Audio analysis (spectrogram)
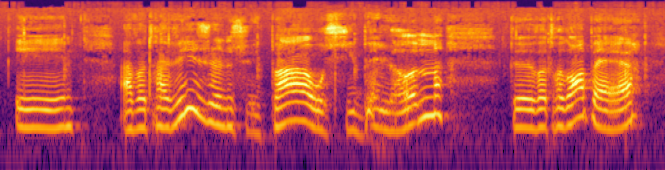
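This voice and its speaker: Using a put-on character voice that is gruff and fairly low for a woman, she speaks at a fairly slow pace with lively intonation and long, frequent pauses. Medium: read story. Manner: curt, dryly teasing.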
